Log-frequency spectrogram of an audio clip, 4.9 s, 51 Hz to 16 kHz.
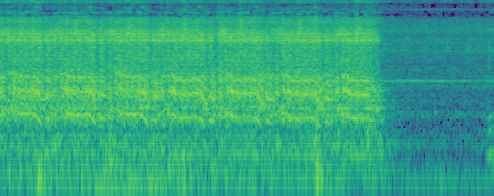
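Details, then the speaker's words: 1961 Mercury Meteor with 37,000 miles, first start after 43 years parked on used spark plugs: rough uneven idle with irregular sneezing pops about three or four a second, spitting back through the carburetor from a valve not closing. "does have a valve not closing. I can hear it spitting back through the carburetor."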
